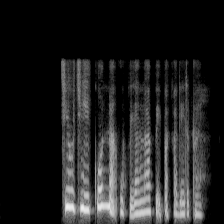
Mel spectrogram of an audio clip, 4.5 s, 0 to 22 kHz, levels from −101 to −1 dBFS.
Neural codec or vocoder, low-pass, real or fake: codec, 32 kHz, 1.9 kbps, SNAC; 7.2 kHz; fake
